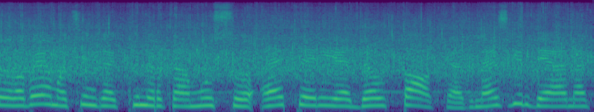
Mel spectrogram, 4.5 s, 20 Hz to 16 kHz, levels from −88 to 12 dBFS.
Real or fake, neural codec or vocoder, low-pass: real; none; 14.4 kHz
